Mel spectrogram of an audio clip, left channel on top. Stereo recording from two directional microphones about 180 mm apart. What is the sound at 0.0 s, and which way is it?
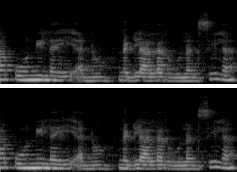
Speech, 25° right (ahead or behind).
